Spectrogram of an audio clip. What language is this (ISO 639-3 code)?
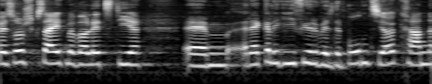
gsw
